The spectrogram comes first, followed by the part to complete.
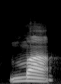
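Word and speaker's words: مَ: আপনারা একটু দুই ঠোঁট যুক্ত করে বলুন, মা, মা, মা।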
